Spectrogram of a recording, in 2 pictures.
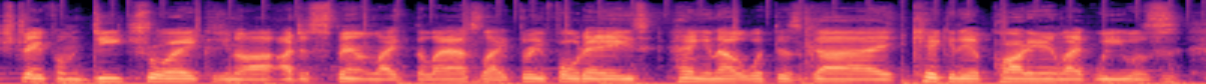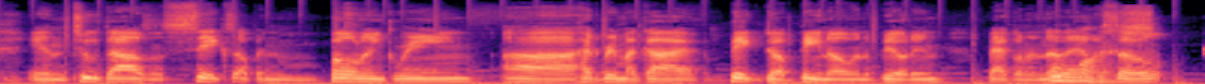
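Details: Adult male speaker; Normal voice.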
